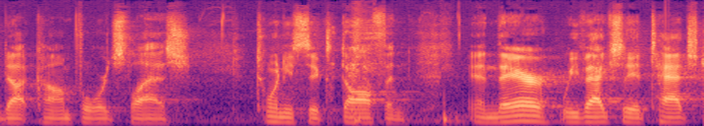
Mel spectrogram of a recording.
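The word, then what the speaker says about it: Dauphin: i'll give you the address again it's 26 dolphin drive it's not a real address you can't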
